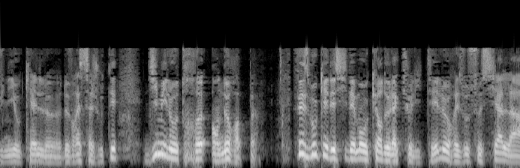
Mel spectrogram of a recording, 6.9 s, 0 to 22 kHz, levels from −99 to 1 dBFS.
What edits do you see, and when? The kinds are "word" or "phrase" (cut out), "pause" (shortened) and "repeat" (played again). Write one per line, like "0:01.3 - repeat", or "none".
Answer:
0:03.8 - pause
